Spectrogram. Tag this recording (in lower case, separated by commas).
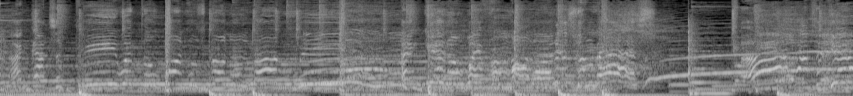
pop music, music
